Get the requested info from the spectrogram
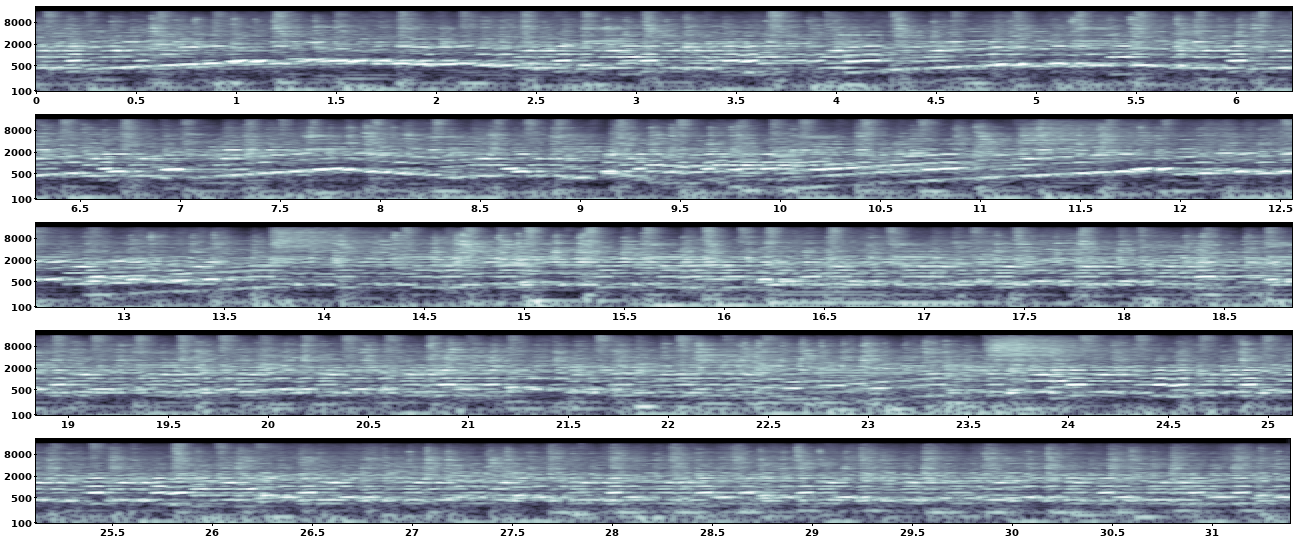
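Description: Balkan folk instrumental played live by accordions over a double bass and steady beat, the lead accordion racing through fast runs that sweep up and down in the first half before settling into dense, steady playing.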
